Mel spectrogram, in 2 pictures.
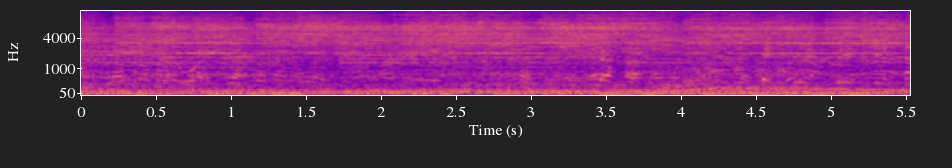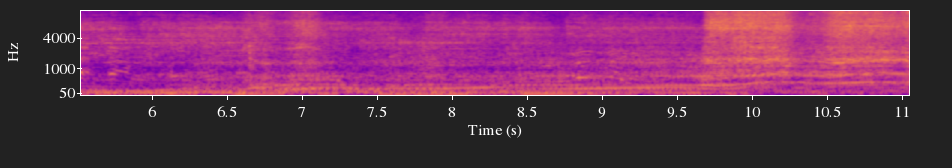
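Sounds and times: drag racing car engines rumbling: 0:00.0 - 0:11.0
spectators' voices: 0:00.0 - 0:11.0.

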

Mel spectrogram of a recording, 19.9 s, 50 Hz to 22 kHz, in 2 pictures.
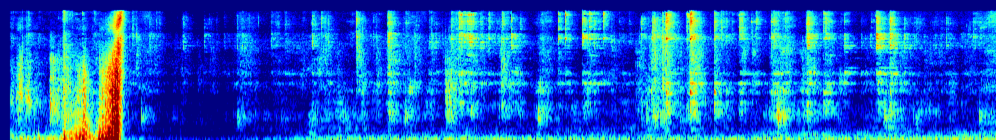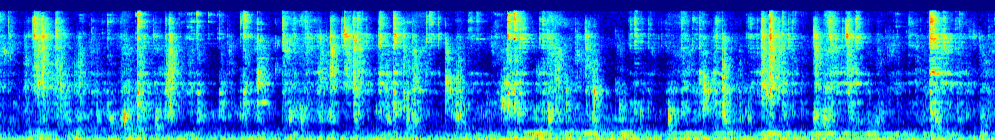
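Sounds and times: dog eating from metal bowl: 0:00.1 - 0:19.9.

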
